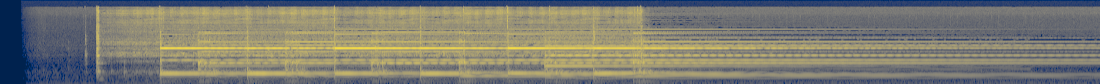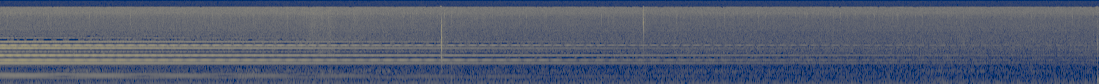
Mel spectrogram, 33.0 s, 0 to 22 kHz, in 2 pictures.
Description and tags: Antique table clock (probably early 20th century) chiming six times.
